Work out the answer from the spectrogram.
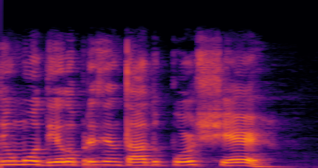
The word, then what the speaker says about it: Schär: um modelo apresentado por Scher. Esse é um nome alemão, então esse termo aqui ele pronuncia meio parecido com E. Quem que é esse Scher aqui?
